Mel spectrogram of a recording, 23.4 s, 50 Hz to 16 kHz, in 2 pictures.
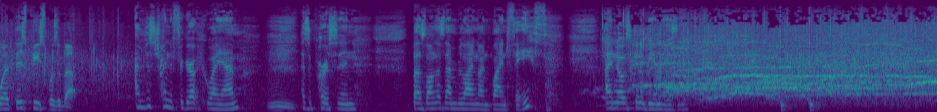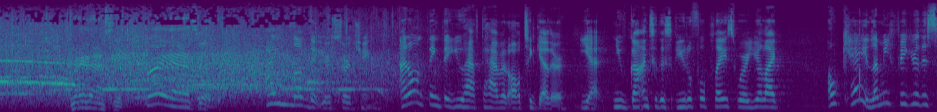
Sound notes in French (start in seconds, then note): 8.7 applause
